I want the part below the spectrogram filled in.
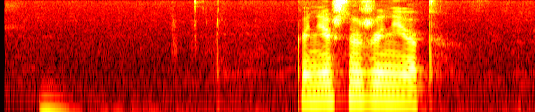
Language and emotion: Russian, neutral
